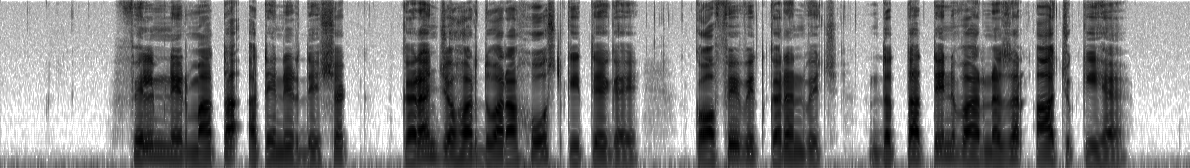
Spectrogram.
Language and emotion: Punjabi, neutral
